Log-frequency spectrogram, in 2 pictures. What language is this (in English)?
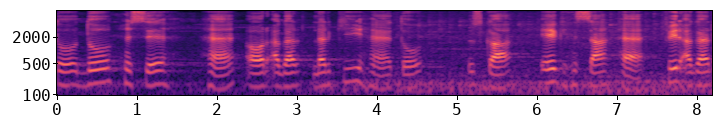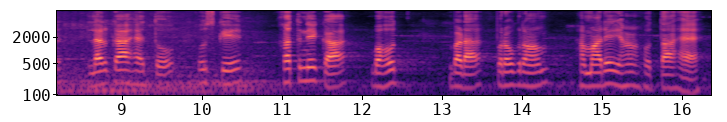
Urdu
